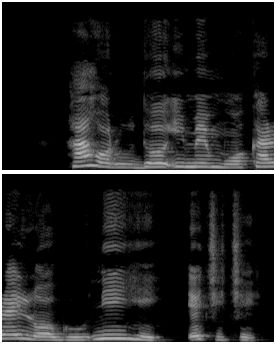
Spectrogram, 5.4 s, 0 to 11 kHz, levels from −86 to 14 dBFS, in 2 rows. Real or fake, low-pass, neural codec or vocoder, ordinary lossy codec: real; 9.9 kHz; none; MP3, 64 kbps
